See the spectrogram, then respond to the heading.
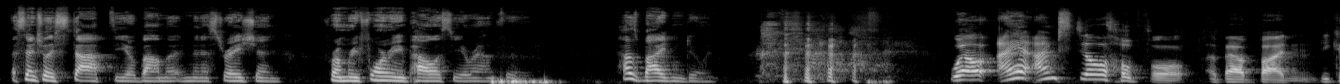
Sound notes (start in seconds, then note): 7.6 audience laughing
